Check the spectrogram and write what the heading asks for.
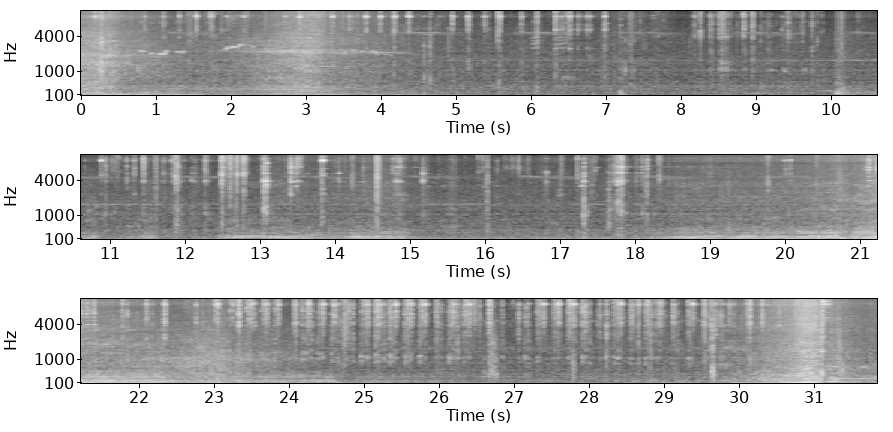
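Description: Hand tools and small steel parts clinking and clicking in irregular bursts against a scooter cylinder head as it is taken apart. A low rumble from a vehicle in the background swells and fades twice in the middle.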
